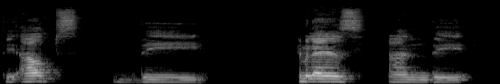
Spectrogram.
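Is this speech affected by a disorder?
Yes: stammer; no audible stammer during word game, reports stammering internally; here blocks.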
